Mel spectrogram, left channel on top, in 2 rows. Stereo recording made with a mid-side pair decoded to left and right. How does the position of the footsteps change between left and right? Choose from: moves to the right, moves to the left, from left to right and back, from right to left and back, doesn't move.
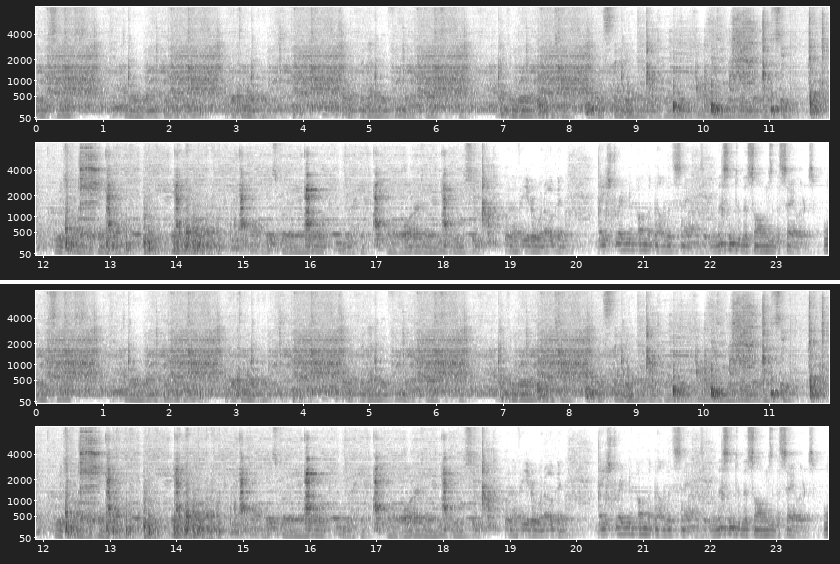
from right to left and back.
